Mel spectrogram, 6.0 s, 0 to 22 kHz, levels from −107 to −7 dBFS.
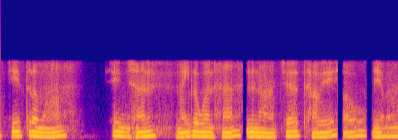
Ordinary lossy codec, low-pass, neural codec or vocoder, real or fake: none; 3.6 kHz; codec, 16 kHz, 8 kbps, FunCodec, trained on Chinese and English, 25 frames a second; fake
